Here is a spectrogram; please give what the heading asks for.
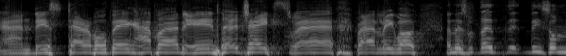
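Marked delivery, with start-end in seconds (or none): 0.0-4.2 robot voice. Retold or imitated. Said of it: "voiced by a robot going".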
